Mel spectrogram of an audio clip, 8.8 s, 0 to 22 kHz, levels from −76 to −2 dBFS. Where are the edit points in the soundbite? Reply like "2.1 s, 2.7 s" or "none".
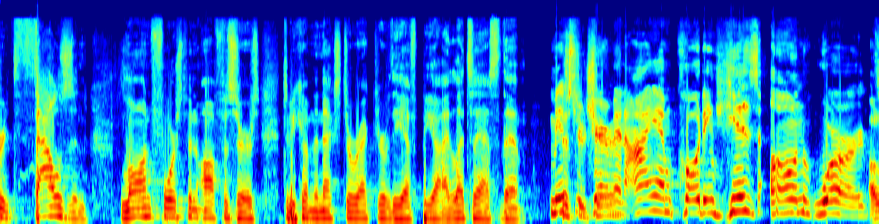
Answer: none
